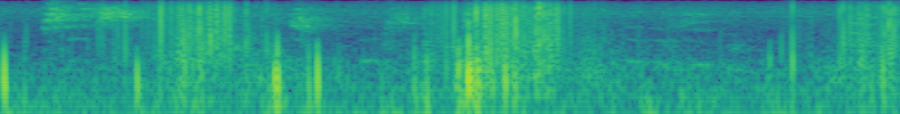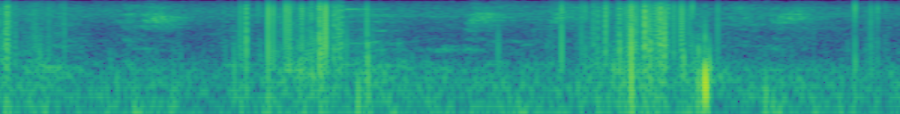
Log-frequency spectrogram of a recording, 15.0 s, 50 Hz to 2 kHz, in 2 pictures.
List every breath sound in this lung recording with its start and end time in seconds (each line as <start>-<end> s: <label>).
1.23-1.95 s: inhalation
1.23-1.95 s: crackles
3.38-4.71 s: inhalation
3.38-4.71 s: crackles
4.77-5.44 s: exhalation
6.94-7.61 s: inhalation
6.94-7.61 s: crackles
7.65-8.32 s: exhalation
9.46-10.43 s: inhalation
9.46-10.43 s: crackles
12.32-13.38 s: inhalation
12.32-13.38 s: crackles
